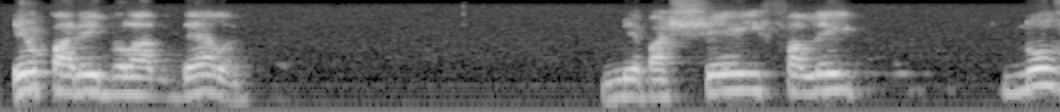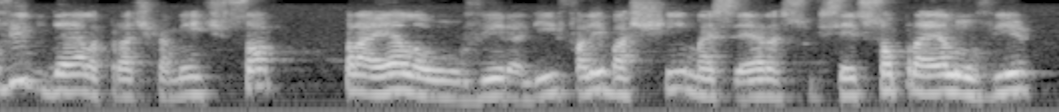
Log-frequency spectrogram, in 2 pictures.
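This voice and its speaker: A man's voice: high voice, moderate pace, darkish tone, lo-fi sound. A man with a Brazilian accent leading a Bible study over a video call, telling a story earnestly and speaking straight to his listeners. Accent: Brazilian Portuguese. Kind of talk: informal Bible study teaching.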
